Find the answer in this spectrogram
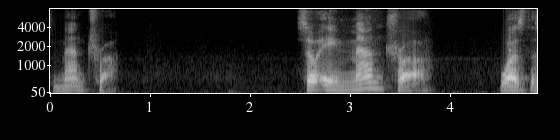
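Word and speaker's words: manthra: form of the poem the ancient word in avestic was mantra m-a-n-t-h-r-a and the sanskrit pronunciation of that is mantra so a mantra was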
